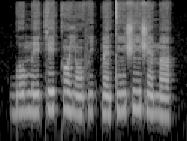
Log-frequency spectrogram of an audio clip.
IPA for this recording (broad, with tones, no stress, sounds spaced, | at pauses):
ɡ͡b o˨ m e˨ k e˨˦ k ɔ̃˦˨ j ɔ̃˨ f i˧ k͡p ɛ̃˨ t ĩ˨˦ ʃ ĩ˦ ʃ ɛ̃˧ m ã˨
